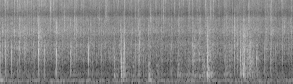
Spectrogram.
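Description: Chicken and cabbage stir fry vegetables hitting a hot pan, a dense, lively sizzle throughout with frequent sharp crackles and pops and occasional stirring scrapes, close up and without speech.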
